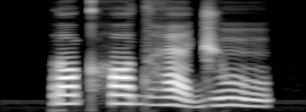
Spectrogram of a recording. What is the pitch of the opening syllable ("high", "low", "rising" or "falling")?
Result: high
